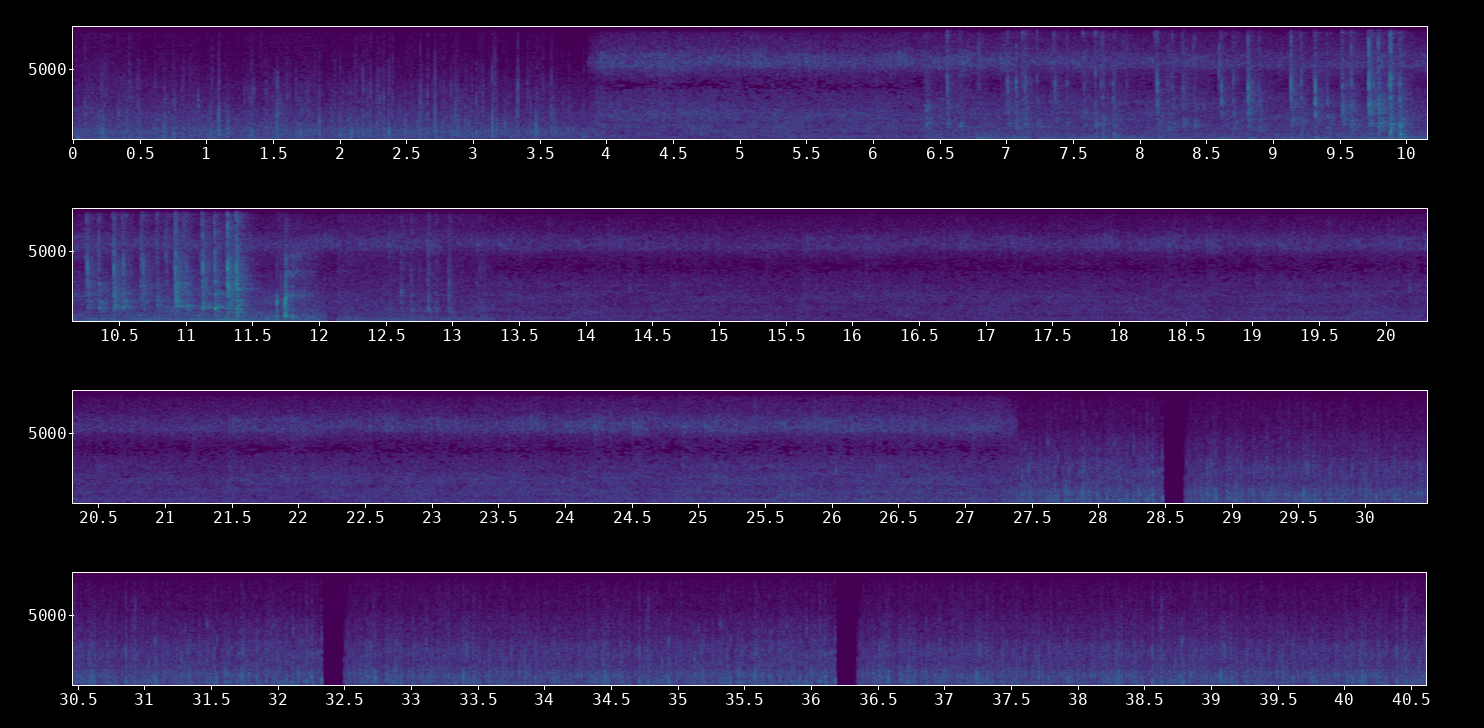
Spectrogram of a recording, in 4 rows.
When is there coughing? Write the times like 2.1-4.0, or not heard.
not heard.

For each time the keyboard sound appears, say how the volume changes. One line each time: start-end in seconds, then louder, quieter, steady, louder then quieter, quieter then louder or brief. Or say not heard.
6.3-13.3 louder then quieter.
